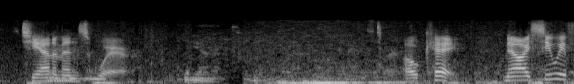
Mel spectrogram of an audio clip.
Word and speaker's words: Tiananmen Square: It's pronounced Tiananmen Square. Tiananmen Square.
